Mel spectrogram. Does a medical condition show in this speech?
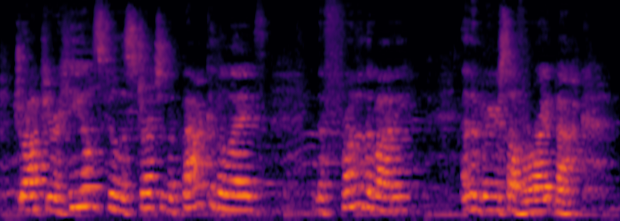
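No.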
